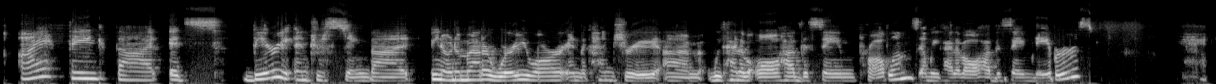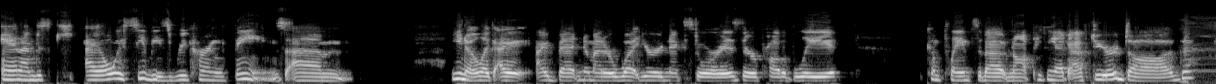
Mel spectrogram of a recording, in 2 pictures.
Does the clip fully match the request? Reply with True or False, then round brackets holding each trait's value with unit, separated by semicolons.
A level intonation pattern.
False (4.4 semitones)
